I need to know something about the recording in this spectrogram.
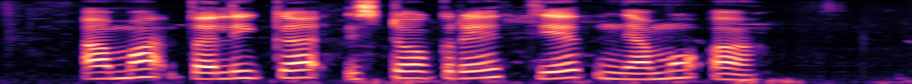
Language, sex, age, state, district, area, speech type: Santali, female, 18-30, West Bengal, Uttar Dinajpur, rural, read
